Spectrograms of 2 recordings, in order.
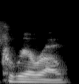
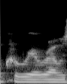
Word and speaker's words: Carriero: How do I properly say your name? – Rocco is my first name. My last name is Carriero. So Rocco Carriero is my name.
